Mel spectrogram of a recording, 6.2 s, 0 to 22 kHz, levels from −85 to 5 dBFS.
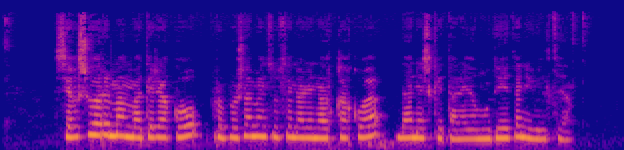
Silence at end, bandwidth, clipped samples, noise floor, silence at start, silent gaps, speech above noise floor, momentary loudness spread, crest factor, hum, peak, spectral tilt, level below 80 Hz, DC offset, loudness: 0.55 s; 16.5 kHz; under 0.1%; -61 dBFS; 0.55 s; none; 35 dB; 10 LU; 14 dB; none; -12 dBFS; -4.5 dB/octave; -66 dBFS; under 0.1%; -26 LUFS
